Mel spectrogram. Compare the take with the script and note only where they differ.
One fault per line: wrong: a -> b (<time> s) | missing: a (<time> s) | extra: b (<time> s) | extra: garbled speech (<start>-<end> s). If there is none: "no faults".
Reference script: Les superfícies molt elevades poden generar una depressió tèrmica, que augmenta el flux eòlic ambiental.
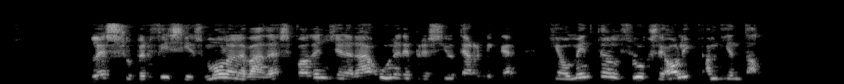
no faults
